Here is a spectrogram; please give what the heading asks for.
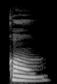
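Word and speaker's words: comb: ए R where कोनो सी ओ एम बी कॉम बी साइलेंटचा सी ओ एम बी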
